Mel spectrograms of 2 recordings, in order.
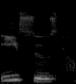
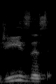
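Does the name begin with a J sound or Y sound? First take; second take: Y sound; J sound. First: The name begins with a Y sound. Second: The name begins with a J sound. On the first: This is the original spelling with I. "it says it with an I, or Isus" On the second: This is the later spelling with J. "instead of saying Jesus"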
